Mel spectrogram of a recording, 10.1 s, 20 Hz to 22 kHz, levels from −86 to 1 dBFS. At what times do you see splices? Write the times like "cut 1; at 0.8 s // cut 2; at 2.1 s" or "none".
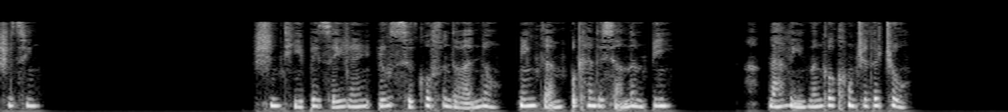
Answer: cut 1; at 2.4 s // cut 2; at 5.1 s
